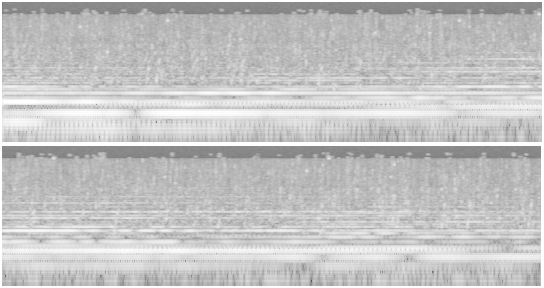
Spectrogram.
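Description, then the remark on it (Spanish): A steady, continuous trickle and splash of water from a stone fountain, soft and unbroken for the whole stretch, with a low resonant hum underneath and no voices. “Hay una bonita fuente de piedra que emana agua, emitiendo un sonido muy agradable y relajante.”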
